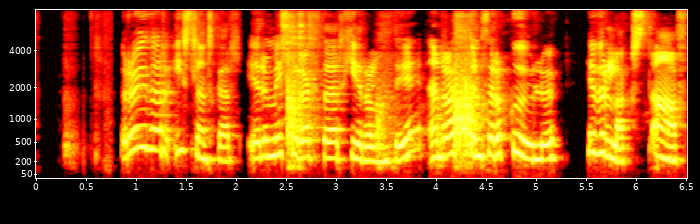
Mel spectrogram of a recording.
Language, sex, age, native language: Icelandic, female, 30-39, Icelandic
